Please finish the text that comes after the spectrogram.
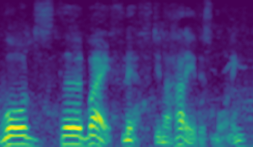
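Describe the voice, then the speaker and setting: An actor playing a cordial, worldly chief inspector in a radio drama, speaking in a courteous, knowing way. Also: male voice, mid-range voice, sing-song, normal speed, highs cut off, slight background noise, natural voice. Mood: informative. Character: cordial, worldly male chief inspector sharing gossip discreetly. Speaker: police inspector.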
